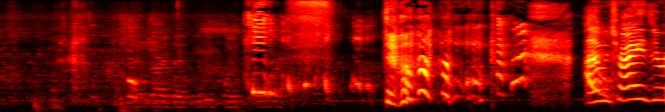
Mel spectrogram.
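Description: A little boy laughs and shrieks excitedly nearby.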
